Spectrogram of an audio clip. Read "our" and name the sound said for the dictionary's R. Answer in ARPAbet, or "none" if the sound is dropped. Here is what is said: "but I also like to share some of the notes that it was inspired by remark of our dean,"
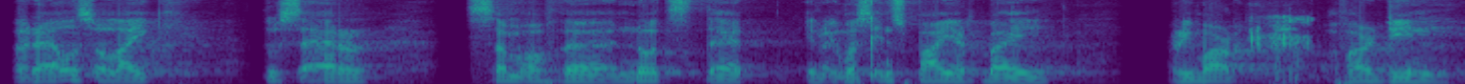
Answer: R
